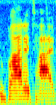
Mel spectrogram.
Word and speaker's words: Botetourt: question a lot they'll say wait you said bottata but is this the same place because it's like butter tart that i see it is an unusual spelling but the county is bottata that we're going to be focusing on today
